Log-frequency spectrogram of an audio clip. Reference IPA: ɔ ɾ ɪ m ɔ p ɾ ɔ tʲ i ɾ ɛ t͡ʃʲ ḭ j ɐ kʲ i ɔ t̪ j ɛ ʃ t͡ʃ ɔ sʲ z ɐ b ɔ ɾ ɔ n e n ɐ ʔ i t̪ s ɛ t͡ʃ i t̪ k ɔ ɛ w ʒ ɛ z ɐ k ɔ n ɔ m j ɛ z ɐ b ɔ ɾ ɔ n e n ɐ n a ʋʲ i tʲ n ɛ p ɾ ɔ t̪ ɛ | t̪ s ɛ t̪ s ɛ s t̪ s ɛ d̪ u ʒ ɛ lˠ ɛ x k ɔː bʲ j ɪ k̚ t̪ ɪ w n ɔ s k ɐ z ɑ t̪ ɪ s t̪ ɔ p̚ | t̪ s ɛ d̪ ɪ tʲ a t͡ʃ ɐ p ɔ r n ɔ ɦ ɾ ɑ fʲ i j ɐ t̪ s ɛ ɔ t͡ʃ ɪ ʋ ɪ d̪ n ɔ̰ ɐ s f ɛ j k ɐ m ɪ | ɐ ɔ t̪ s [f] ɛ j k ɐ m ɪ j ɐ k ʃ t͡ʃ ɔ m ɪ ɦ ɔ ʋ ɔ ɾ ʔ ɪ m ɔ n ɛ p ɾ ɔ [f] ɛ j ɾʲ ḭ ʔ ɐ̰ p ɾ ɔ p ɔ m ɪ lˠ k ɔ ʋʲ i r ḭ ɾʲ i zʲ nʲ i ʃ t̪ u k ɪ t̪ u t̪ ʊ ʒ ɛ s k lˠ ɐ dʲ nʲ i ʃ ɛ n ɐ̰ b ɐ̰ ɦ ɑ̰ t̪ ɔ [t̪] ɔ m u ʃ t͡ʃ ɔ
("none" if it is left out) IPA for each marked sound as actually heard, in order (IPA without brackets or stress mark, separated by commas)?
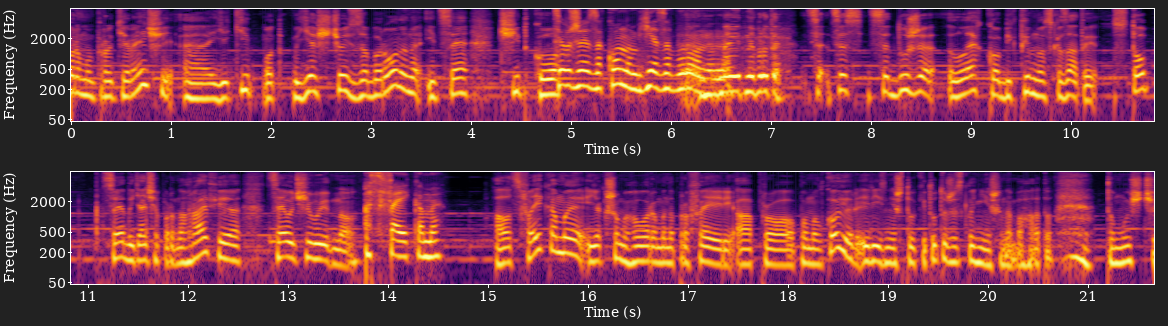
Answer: f, f, t̪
